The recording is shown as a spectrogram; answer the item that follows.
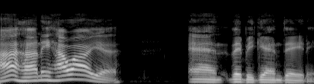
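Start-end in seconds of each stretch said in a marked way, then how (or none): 0.0-1.2 cowboy-style Western twang, pitched up. Speaker retells how a man greeted a woman the next time they met, in a western twang. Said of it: "he greeted her with a Western twang".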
